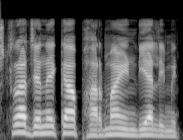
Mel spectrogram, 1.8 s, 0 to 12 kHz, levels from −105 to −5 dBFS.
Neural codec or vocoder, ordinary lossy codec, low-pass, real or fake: none; none; 7.2 kHz; real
